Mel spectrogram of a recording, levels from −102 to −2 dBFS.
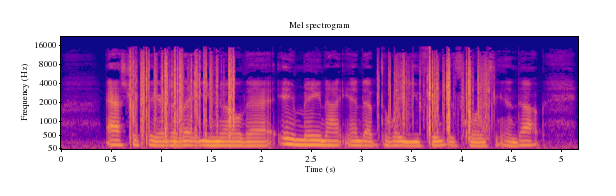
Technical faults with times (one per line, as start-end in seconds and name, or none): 0.69-1.76 cable scratch noise
3.16-4.36 cable scratch noise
